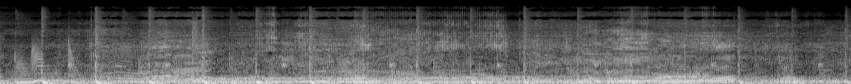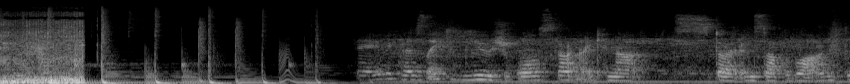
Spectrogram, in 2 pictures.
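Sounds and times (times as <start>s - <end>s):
dirt bike engines revving: 0.0s - 9.4s
background music: 0.0s - 16.8s.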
